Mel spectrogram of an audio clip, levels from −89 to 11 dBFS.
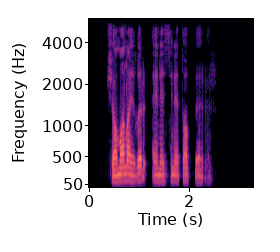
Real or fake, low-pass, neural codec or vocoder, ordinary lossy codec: real; 5.4 kHz; none; Opus, 64 kbps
